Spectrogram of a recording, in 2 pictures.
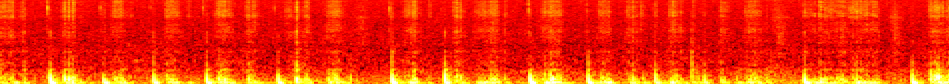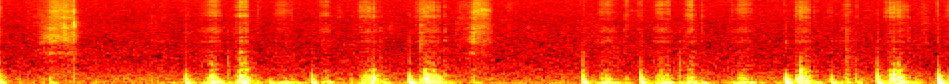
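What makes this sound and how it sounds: A pen tip scratches along a thin torn-out sheet of lined notebook paper resting on a wooden desk as text is written, while the other hand rests still. Short, rough scratching strokes come in quick, uneven bursts, carrying mostly low, dull friction with a faint bright hiss. A few brief pauses break up the writing.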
